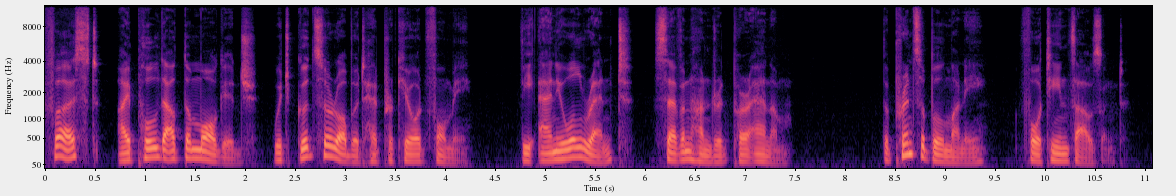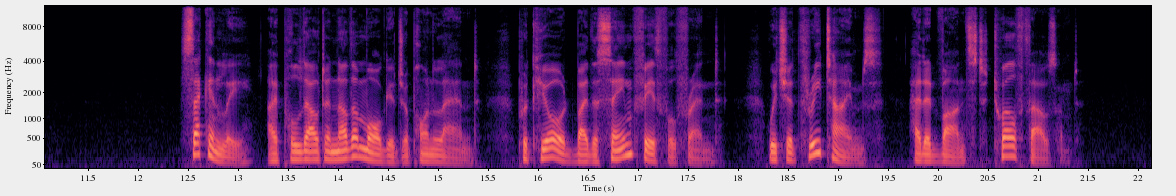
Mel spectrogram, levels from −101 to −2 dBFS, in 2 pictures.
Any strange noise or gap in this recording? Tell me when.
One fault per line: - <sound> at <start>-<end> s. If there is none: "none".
none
